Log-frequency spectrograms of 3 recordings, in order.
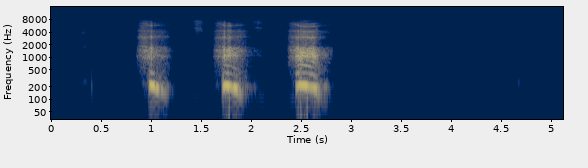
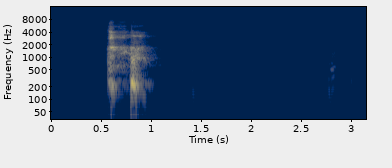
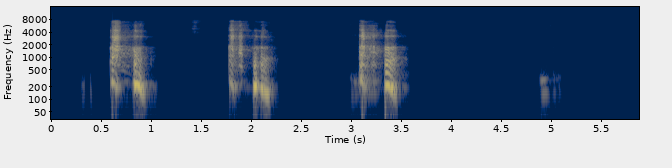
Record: {"exhalation_length": "5.1 s", "exhalation_amplitude": 29252, "exhalation_signal_mean_std_ratio": 0.29, "cough_length": "3.2 s", "cough_amplitude": 26272, "cough_signal_mean_std_ratio": 0.21, "three_cough_length": "5.9 s", "three_cough_amplitude": 32768, "three_cough_signal_mean_std_ratio": 0.28, "survey_phase": "beta (2021-08-13 to 2022-03-07)", "age": "45-64", "gender": "Female", "wearing_mask": "No", "symptom_none": true, "smoker_status": "Never smoked", "respiratory_condition_asthma": false, "respiratory_condition_other": false, "recruitment_source": "REACT", "submission_delay": "7 days", "covid_test_result": "Negative", "covid_test_method": "RT-qPCR", "influenza_a_test_result": "Negative", "influenza_b_test_result": "Negative"}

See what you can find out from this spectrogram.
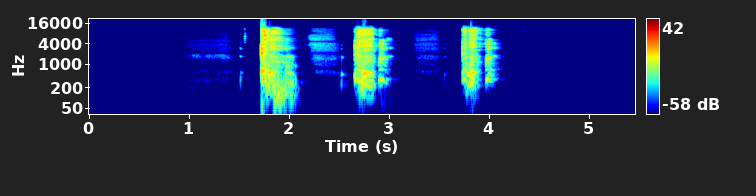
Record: {"three_cough_length": "5.5 s", "three_cough_amplitude": 32768, "three_cough_signal_mean_std_ratio": 0.28, "survey_phase": "beta (2021-08-13 to 2022-03-07)", "age": "45-64", "gender": "Female", "wearing_mask": "No", "symptom_cough_any": true, "symptom_sore_throat": true, "smoker_status": "Never smoked", "respiratory_condition_asthma": false, "respiratory_condition_other": false, "recruitment_source": "Test and Trace", "submission_delay": "2 days", "covid_test_result": "Positive", "covid_test_method": "RT-qPCR"}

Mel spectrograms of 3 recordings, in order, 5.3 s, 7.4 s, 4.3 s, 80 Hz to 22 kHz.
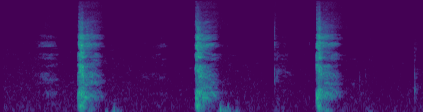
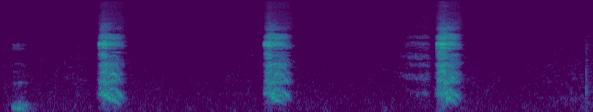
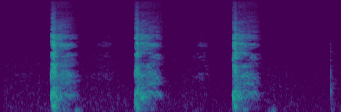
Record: {"three_cough_length": "5.3 s", "three_cough_amplitude": 12171, "three_cough_signal_mean_std_ratio": 0.26, "exhalation_length": "7.4 s", "exhalation_amplitude": 7918, "exhalation_signal_mean_std_ratio": 0.29, "cough_length": "4.3 s", "cough_amplitude": 9055, "cough_signal_mean_std_ratio": 0.3, "survey_phase": "alpha (2021-03-01 to 2021-08-12)", "age": "65+", "gender": "Female", "wearing_mask": "No", "symptom_none": true, "smoker_status": "Ex-smoker", "respiratory_condition_asthma": false, "respiratory_condition_other": true, "recruitment_source": "REACT", "submission_delay": "11 days", "covid_test_result": "Negative", "covid_test_method": "RT-qPCR"}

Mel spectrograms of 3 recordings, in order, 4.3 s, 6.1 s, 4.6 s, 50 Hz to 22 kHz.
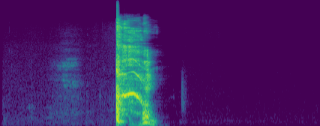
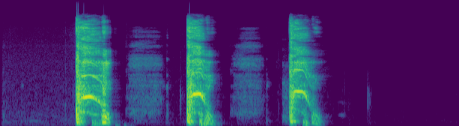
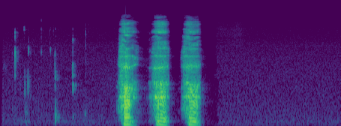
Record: {"cough_length": "4.3 s", "cough_amplitude": 32768, "cough_signal_mean_std_ratio": 0.25, "three_cough_length": "6.1 s", "three_cough_amplitude": 32760, "three_cough_signal_mean_std_ratio": 0.32, "exhalation_length": "4.6 s", "exhalation_amplitude": 25859, "exhalation_signal_mean_std_ratio": 0.25, "survey_phase": "beta (2021-08-13 to 2022-03-07)", "age": "45-64", "gender": "Male", "wearing_mask": "No", "symptom_abdominal_pain": true, "symptom_onset": "5 days", "smoker_status": "Never smoked", "respiratory_condition_asthma": false, "respiratory_condition_other": false, "recruitment_source": "REACT", "submission_delay": "5 days", "covid_test_result": "Negative", "covid_test_method": "RT-qPCR", "influenza_a_test_result": "Negative", "influenza_b_test_result": "Negative"}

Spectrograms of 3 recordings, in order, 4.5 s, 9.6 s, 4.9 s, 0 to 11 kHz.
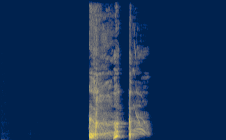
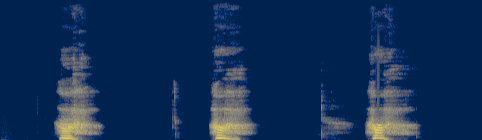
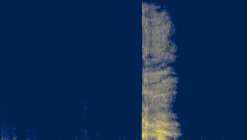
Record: {"cough_length": "4.5 s", "cough_amplitude": 31169, "cough_signal_mean_std_ratio": 0.26, "exhalation_length": "9.6 s", "exhalation_amplitude": 28697, "exhalation_signal_mean_std_ratio": 0.34, "three_cough_length": "4.9 s", "three_cough_amplitude": 29318, "three_cough_signal_mean_std_ratio": 0.26, "survey_phase": "alpha (2021-03-01 to 2021-08-12)", "age": "45-64", "gender": "Female", "wearing_mask": "No", "symptom_fatigue": true, "symptom_change_to_sense_of_smell_or_taste": true, "symptom_onset": "12 days", "smoker_status": "Current smoker (11 or more cigarettes per day)", "respiratory_condition_asthma": true, "respiratory_condition_other": false, "recruitment_source": "REACT", "submission_delay": "2 days", "covid_test_result": "Negative", "covid_test_method": "RT-qPCR"}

